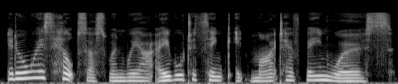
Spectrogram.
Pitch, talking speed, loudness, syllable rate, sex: 190 Hz, 225 wpm, -17 LUFS, 5.0 syllables/s, female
